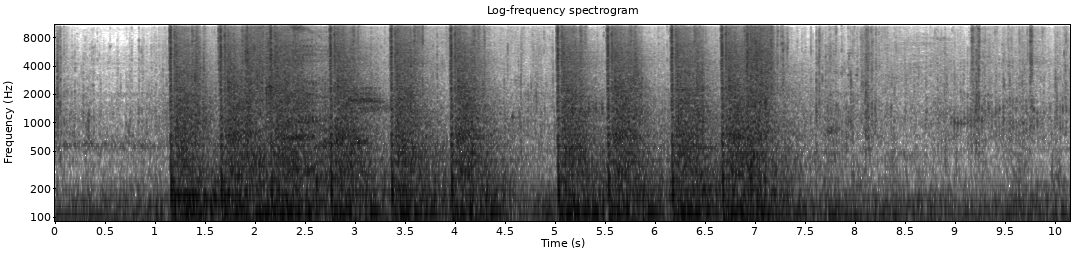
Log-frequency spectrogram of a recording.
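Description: Sci-fi gunfire in the video game Starfield, a dense run of rapid repeated shots in close bursts with short pauses, loud and steady with no talking over it.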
